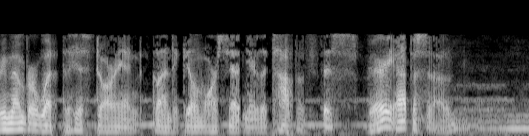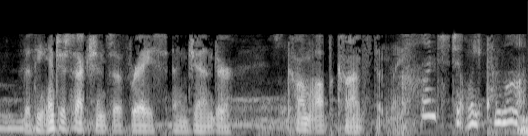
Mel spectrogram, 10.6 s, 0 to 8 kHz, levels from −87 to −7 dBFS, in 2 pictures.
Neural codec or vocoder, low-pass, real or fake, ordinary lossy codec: codec, 16 kHz, 2 kbps, FreqCodec, larger model; 7.2 kHz; fake; AAC, 16 kbps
